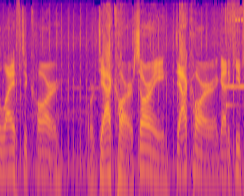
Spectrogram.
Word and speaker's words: Dakar: Or Dakar, sorry, Dakar. I gotta keep saying it to myself to remind myself, Dakar.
